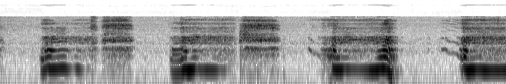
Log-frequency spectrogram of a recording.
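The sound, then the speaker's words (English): Four strained, breathy gasps come in a steady series, each with a wavering, whimper-like voiced tone under the rush of air. They are fairly loud, separated by short quiet pauses, with no talking. “Gasping.”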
